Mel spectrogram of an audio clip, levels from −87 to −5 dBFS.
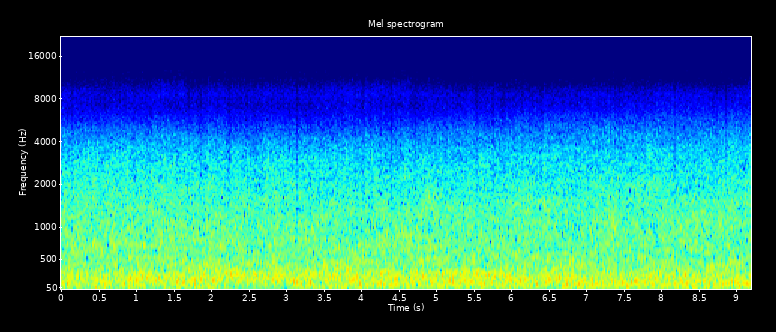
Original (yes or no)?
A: no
